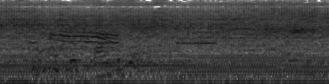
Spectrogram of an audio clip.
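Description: A steady low engine hum running unchanged, with snatches of people's voices talking.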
